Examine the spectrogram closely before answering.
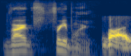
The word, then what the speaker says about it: Varg Freeborn: are you good good now did I I pronounced your name correctly right varg Freeborn yes that's that's correct yep excellent excellent welcome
